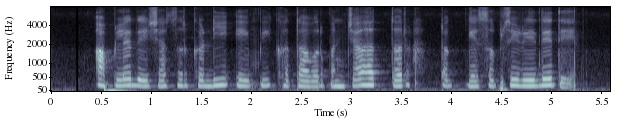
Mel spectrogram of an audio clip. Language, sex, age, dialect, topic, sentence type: Marathi, female, 31-35, Varhadi, agriculture, statement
